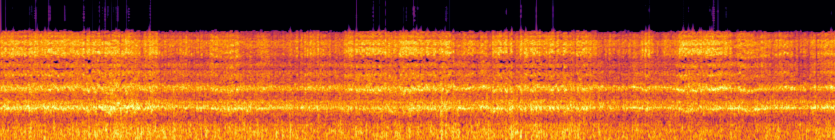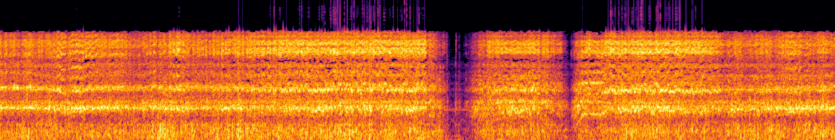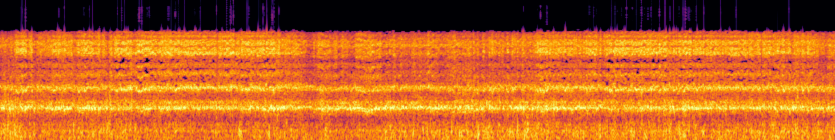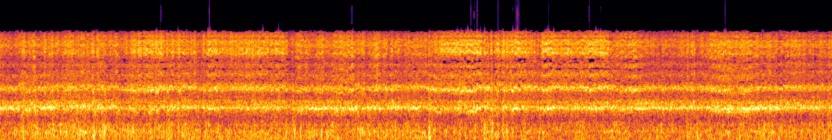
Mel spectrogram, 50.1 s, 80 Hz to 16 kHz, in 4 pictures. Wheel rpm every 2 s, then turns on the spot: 240, 240, 230, 230, 230, 230, 230, 230, 200, 140, 120, 200, 230, 230, 230, 230, 230, 230, 230, 230, 230, 230, 220, 230, 230.
none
